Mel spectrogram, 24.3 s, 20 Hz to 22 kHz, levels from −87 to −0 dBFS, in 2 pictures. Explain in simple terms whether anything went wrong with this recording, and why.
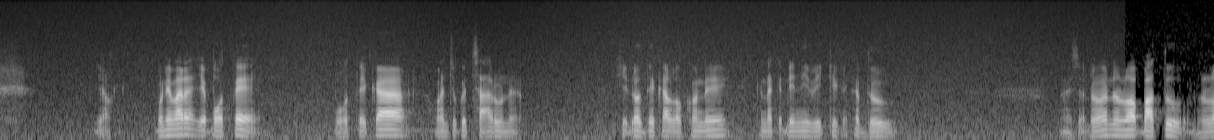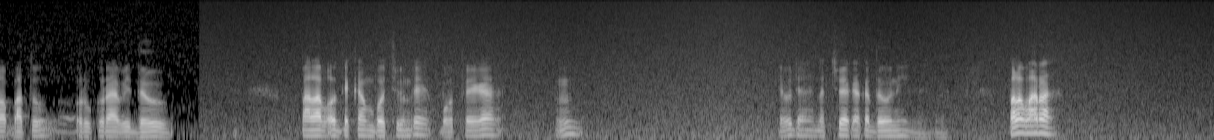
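From 11.26 to 14.14 s, overdone noise removal clamped down too hard, pushing the quiet background down and breaking it into twinkling, warbling specks, and taking quiet parts of the speech with it.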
